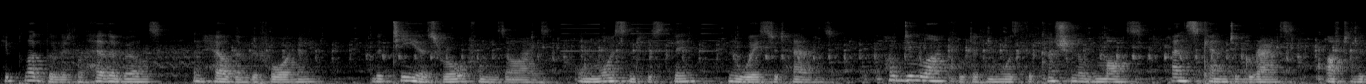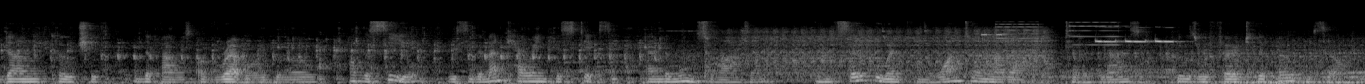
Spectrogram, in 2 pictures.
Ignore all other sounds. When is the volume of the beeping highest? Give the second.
25 s.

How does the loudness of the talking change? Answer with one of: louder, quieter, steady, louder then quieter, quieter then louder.
steady.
